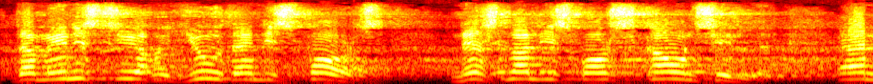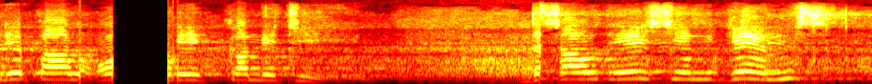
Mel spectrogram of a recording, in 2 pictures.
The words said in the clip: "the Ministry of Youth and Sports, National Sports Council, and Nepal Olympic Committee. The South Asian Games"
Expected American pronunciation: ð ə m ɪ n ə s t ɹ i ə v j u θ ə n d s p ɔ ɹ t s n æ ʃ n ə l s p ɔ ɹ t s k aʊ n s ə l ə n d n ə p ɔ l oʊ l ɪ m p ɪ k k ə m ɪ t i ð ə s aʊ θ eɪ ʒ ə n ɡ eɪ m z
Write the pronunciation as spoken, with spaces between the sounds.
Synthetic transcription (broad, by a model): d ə m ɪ n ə s t ɹ i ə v j u t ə n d s p ɔ ɹ t s n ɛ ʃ n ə l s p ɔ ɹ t s k aʊ n s ə l ə n d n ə p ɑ l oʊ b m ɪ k k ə m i t i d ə s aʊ t eɪ ʃ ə n ɡ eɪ m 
